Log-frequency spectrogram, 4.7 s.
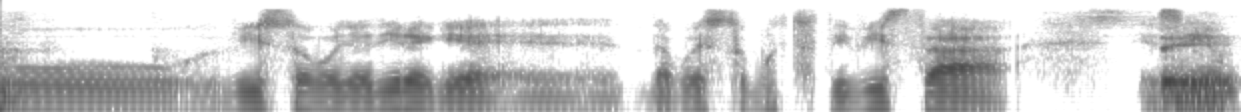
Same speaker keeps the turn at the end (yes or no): yes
